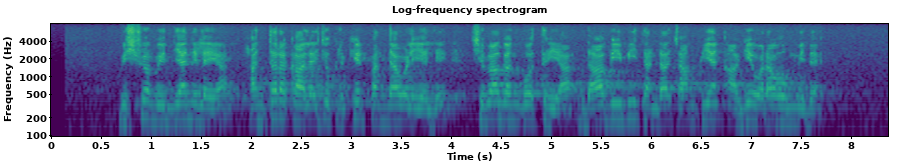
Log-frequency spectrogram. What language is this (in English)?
Kannada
